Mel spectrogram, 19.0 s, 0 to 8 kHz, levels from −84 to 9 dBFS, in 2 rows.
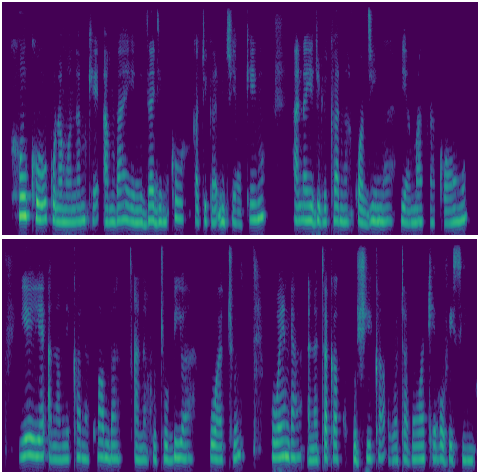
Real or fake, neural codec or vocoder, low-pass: fake; codec, 16 kHz, 1 kbps, X-Codec, HuBERT features, trained on balanced general audio; 7.2 kHz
